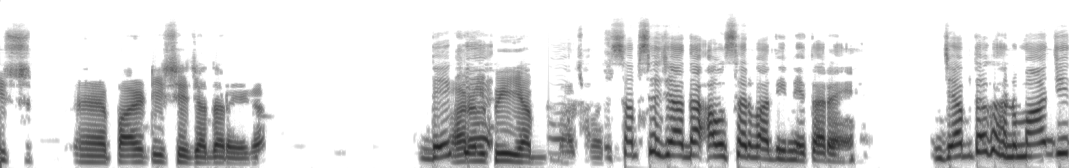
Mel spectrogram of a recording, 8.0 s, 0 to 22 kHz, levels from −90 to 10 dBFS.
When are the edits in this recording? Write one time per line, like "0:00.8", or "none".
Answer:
0:04.5

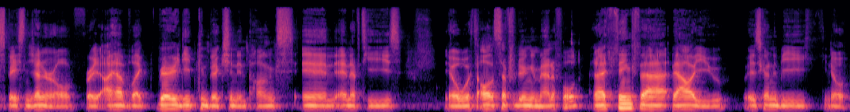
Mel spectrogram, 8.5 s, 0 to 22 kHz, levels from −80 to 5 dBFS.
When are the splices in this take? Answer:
0:05.8
0:06.7

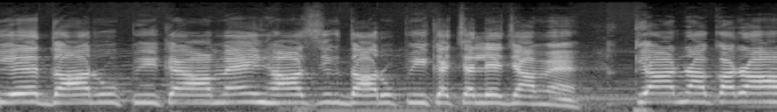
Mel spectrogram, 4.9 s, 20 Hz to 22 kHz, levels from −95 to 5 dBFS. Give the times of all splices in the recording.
0:03.8

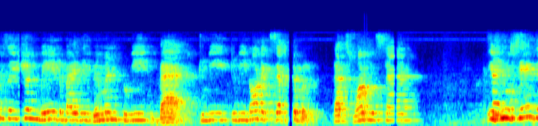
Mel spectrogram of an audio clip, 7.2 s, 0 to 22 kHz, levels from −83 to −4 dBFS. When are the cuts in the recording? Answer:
none

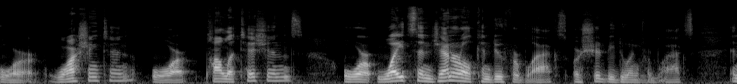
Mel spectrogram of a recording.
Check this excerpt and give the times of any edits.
none

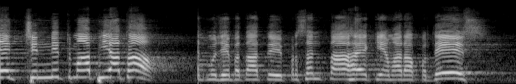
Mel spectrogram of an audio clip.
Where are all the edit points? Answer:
0:02.0

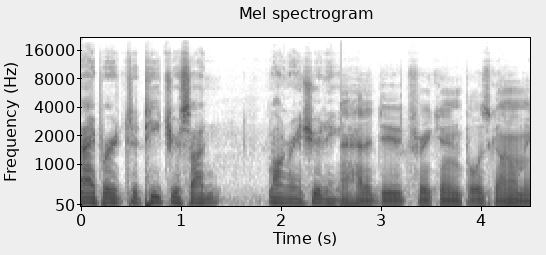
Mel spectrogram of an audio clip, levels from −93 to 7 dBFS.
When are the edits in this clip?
0:02.6

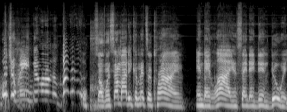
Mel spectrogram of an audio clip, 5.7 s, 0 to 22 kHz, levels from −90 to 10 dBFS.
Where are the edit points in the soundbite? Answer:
0:01.8

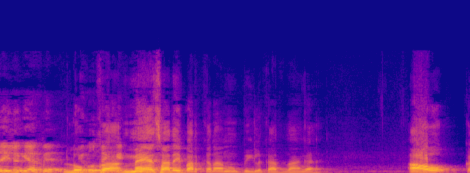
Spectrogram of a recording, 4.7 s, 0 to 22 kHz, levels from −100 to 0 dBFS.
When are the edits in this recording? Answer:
0:01.2

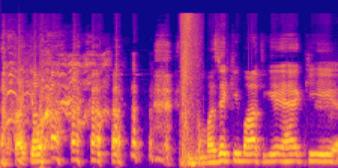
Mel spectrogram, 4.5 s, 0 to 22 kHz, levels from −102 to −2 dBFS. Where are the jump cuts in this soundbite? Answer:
0:02.6

